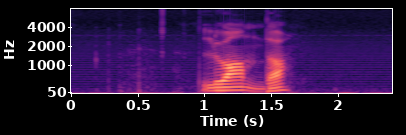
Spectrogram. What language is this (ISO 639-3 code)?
swe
